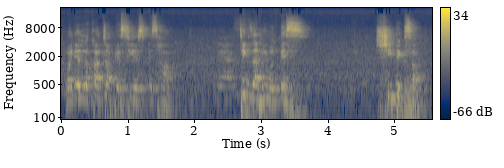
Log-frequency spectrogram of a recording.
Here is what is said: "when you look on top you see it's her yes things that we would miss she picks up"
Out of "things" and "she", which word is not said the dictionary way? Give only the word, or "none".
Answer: none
